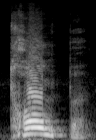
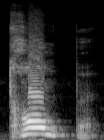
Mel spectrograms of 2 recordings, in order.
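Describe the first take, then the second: The two takes are said the same way.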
